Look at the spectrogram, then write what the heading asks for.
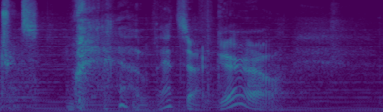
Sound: laughing

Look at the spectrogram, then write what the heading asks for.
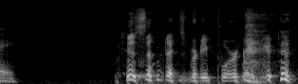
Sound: laughs

